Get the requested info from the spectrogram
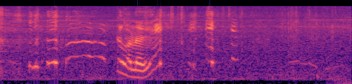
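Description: Short, high whimpering cries that slide in pitch. The loudest one dips down and swoops back up about one and a half seconds in, and fainter ones follow.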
